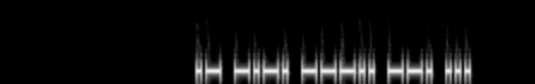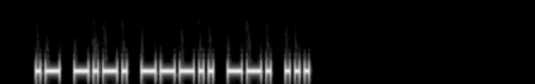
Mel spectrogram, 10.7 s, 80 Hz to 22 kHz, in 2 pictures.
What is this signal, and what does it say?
Morse code, heard as a keyed tone, about 25 wpm, 700 Hz. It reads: AC8GS AC8GS
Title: USA Call Signs - 5 Characters - Repeated 2x - 25wpm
